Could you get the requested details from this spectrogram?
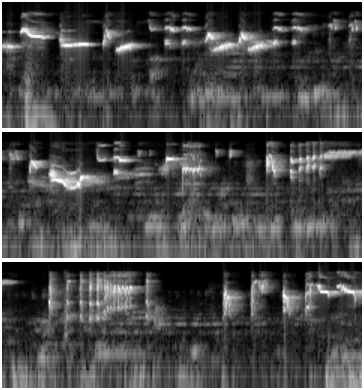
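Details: Orange-headed thrush delivering a long rich song of warbled, swooping whistles and scratchy mimic-like phrases, loud and continuous with only brief gaps.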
